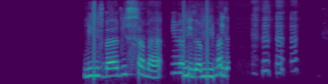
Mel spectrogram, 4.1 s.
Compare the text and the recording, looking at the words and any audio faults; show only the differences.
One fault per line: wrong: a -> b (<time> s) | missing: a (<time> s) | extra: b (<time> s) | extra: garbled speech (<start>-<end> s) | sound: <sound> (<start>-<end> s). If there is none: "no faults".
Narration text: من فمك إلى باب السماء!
missing: فمك إلى (1.2 s)
extra: garbled speech (2.1-2.9 s)
sound: laugh (3.1-3.7 s)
